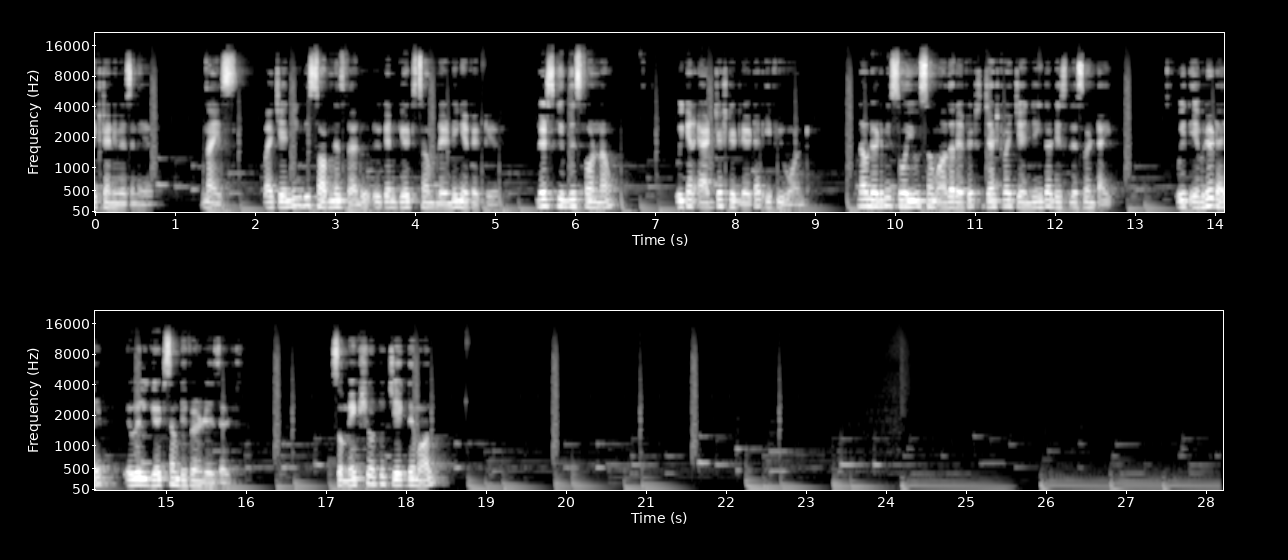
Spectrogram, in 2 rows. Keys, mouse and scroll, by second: 0.5-1.2 scroll up 1, 1.2-2.2 drag, 3.3-6.1 drag, 9.8 space, 11.0 click, 17.2-20.7 drag.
